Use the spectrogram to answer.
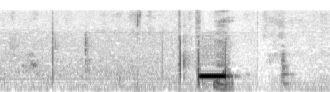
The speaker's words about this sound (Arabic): معنا اتصال.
